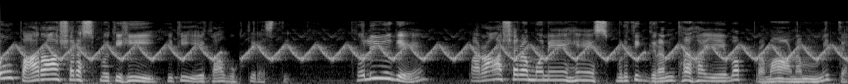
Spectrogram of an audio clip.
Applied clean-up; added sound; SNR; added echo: none; Alarm / Car; 7 dB; none.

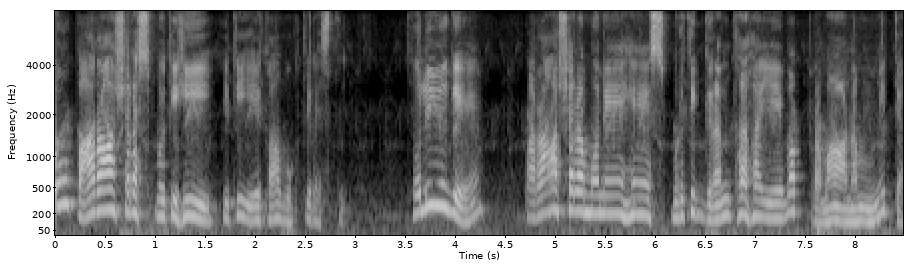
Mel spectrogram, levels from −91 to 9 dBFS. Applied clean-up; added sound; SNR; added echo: neural separator model SepFormer DNS4.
